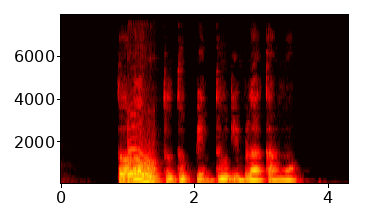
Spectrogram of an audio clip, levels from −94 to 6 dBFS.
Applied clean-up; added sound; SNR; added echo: neural separator model SepFormer DNS4.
